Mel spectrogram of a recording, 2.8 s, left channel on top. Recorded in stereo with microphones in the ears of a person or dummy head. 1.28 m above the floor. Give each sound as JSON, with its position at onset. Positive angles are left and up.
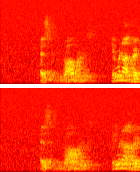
{"t": 0.8, "sound": "a man speaking", "side_deg": 40, "distance_m": 6.0}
